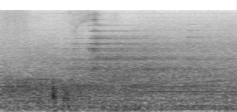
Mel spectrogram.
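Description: Steady room noise with one soft thud about half a second in, as feet and dumbbells come down from a dumbbell jump shrug.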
